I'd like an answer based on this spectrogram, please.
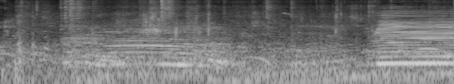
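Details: Cow mooing in low, drawn-out, harmonic lows, one long moo near the middle and a louder, steadier moo at the end, with people talking in Indonesian and a background hum.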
